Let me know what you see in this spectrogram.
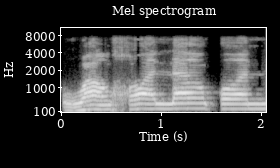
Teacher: Bunyi mim mati ketemu dengan a, suaranya jangan diputuskan. Tapi mengalir.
